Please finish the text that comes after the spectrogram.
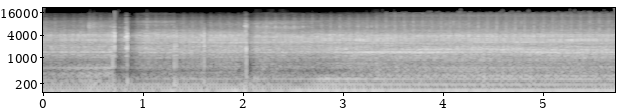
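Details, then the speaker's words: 1992 Dodge Stealth RT (3000GT) 6G72, first run after reinstalling a repaired ECU, oil not changed: loud droning idle with idle RPM too high and a faint steady whirring over it; suspected noisy bearing. "that motor's running I didn't oil change you hear that audible noise that sounds horrible"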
